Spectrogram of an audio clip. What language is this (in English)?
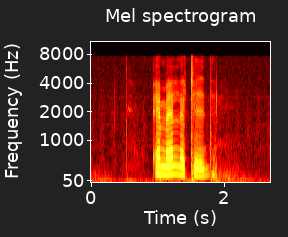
Swedish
